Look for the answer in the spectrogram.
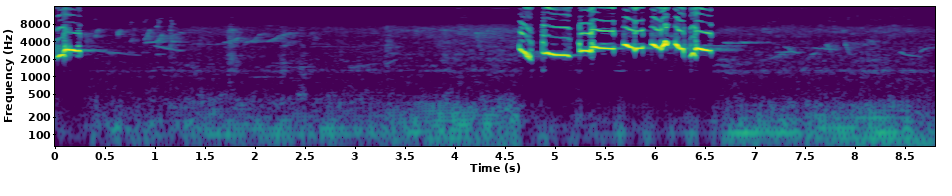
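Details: White-rumped shama, kacer, singing a fighting song meant to provoke rival shamas and rouse them; one brief whistled note, then a burst of rapid, clear whistled phrases near the middle, separated by quiet stretches with low background hum.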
